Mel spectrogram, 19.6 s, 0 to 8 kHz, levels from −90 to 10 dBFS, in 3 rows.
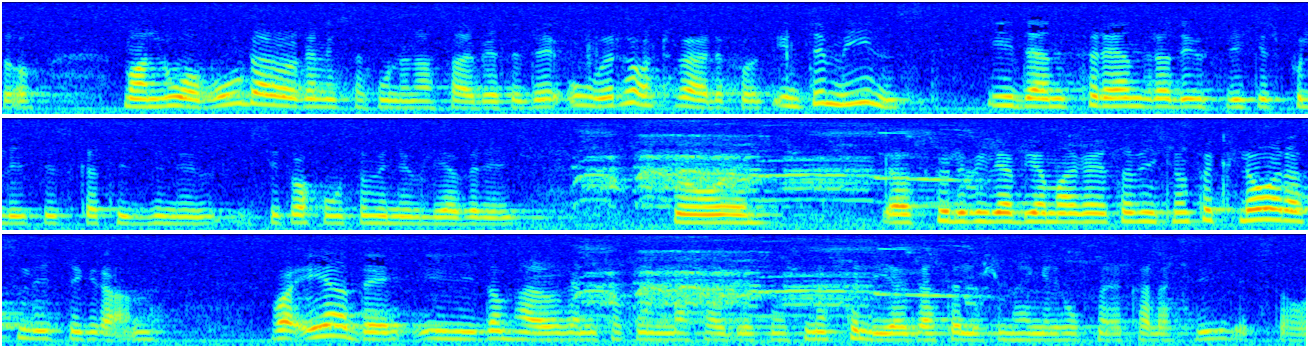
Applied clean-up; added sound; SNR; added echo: none; Chicken, rooster; 12 dB; none.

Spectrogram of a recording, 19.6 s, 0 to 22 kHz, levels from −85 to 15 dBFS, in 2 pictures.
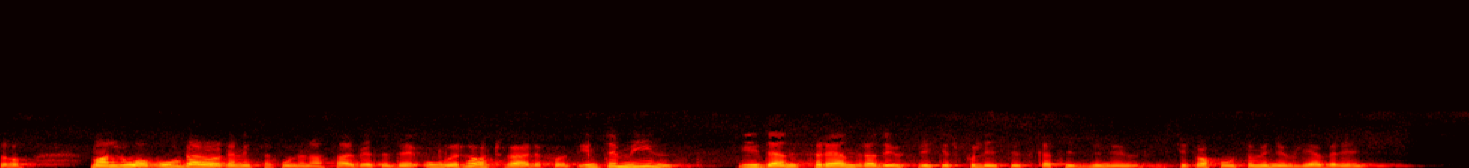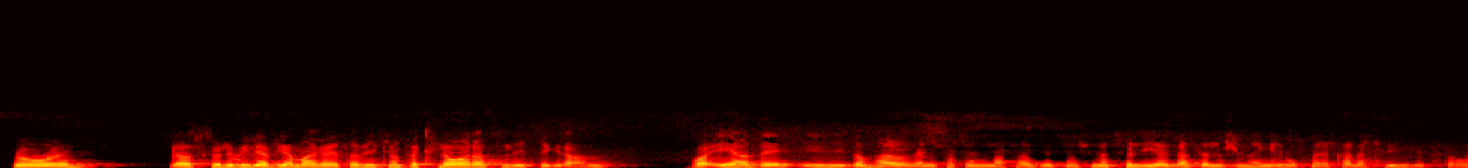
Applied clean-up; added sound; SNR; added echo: neural mask model Resemble Enhance denoiser.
